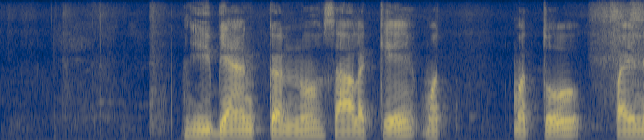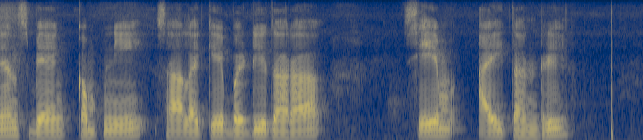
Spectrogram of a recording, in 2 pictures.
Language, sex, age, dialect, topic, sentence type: Kannada, male, 36-40, Dharwad Kannada, banking, question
